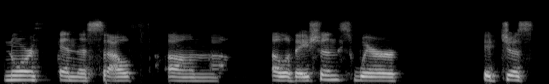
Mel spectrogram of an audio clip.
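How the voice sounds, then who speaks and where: A woman answers questions at a public planning meeting, pausing often and restarting her sentences. Her voice sits on the low side. The audio is muffled and lo-fi, as over a video call. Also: fairly even intonation. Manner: halting, many ums and restarts. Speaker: applicant presenting a site plan.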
